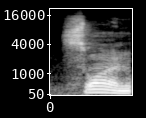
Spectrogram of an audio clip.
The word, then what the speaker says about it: swan: Swan. One of them words where it the A is not pronounced a, it's pronounced all.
